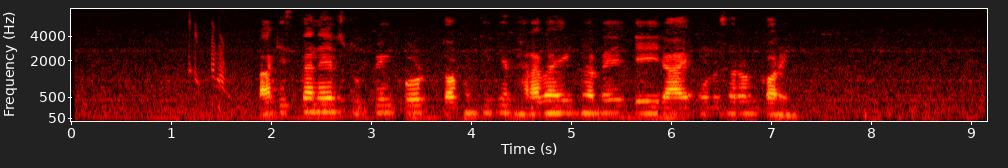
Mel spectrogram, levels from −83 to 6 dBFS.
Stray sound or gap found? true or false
true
